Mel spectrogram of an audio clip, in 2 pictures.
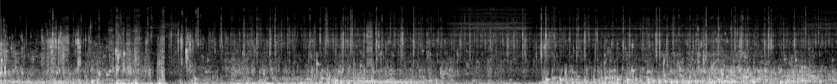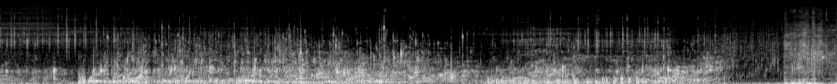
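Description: Diver's exhaled air bubbling from the regulator, heard underwater: long gurgling spells of bubbles, broken by short pauses for breath about five and nine seconds in.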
